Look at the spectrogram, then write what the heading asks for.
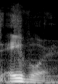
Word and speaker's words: Eivor: It's Eivor. Eivor? Yeah, that's how you pronounce it.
